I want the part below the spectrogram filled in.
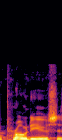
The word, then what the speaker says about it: produce: Now, produce is interesting because you can also have the word spelled the same way, pronounced produce.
